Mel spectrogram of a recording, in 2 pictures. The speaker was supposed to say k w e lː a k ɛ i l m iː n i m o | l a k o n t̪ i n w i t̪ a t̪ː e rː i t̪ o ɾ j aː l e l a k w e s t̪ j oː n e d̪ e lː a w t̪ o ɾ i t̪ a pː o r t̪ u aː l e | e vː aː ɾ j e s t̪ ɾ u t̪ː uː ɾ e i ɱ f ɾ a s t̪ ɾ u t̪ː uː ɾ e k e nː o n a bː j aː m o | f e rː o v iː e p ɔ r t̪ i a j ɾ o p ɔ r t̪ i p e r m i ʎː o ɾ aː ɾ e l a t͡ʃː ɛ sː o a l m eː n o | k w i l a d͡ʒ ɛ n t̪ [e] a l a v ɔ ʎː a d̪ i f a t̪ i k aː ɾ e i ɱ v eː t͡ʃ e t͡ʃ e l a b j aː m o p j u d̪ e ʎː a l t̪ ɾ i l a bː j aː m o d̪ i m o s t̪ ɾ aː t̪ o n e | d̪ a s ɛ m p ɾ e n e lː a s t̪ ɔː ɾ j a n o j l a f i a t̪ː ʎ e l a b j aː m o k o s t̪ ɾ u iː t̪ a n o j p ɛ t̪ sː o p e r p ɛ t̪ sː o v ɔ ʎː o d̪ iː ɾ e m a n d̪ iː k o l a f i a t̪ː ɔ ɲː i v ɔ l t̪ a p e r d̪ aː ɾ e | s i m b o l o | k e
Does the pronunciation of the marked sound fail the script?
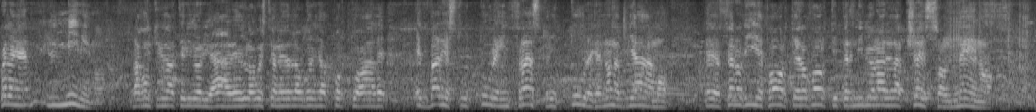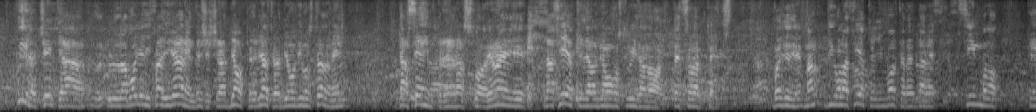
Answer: no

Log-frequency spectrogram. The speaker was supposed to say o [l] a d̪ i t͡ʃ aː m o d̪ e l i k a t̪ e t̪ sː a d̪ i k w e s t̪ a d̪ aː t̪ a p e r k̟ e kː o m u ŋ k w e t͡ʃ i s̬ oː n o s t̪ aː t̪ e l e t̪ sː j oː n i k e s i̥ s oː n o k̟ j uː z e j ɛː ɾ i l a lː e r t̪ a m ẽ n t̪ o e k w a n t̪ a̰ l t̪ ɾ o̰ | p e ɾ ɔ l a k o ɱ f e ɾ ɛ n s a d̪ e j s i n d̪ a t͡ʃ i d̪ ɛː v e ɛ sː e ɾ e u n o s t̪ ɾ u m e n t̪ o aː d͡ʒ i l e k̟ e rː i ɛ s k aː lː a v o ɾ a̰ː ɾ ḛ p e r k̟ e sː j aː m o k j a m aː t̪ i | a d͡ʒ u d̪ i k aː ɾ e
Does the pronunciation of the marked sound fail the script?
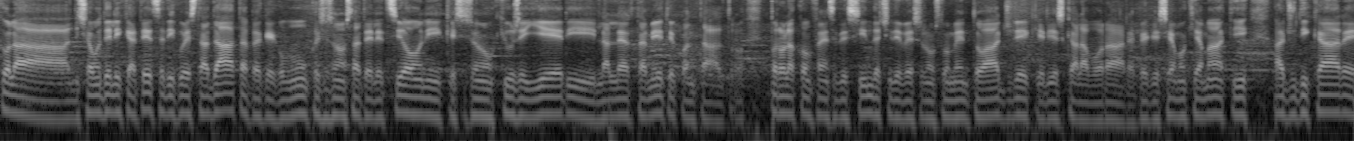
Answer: no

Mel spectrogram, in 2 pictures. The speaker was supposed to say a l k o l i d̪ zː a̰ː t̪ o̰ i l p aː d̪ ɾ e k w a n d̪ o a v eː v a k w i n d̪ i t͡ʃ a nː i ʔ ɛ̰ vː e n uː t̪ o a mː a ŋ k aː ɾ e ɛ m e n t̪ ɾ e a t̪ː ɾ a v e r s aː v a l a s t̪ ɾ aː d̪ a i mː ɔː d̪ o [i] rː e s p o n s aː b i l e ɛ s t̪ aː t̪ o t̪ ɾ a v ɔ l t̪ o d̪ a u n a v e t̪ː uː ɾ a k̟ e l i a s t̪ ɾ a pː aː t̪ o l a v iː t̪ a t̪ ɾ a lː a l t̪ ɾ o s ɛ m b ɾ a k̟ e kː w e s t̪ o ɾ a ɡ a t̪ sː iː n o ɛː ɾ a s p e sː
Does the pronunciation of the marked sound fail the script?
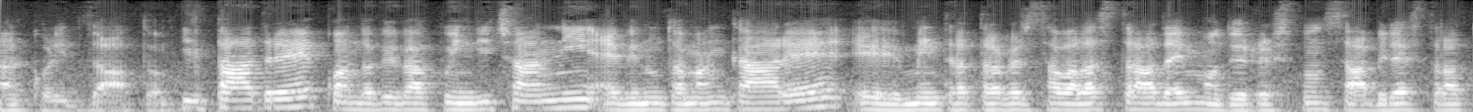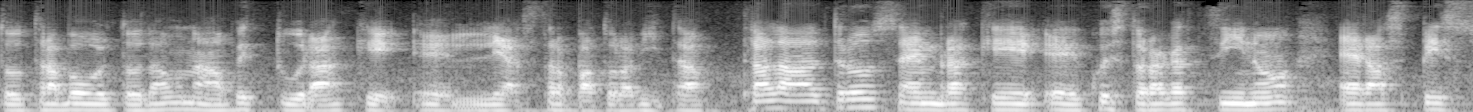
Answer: no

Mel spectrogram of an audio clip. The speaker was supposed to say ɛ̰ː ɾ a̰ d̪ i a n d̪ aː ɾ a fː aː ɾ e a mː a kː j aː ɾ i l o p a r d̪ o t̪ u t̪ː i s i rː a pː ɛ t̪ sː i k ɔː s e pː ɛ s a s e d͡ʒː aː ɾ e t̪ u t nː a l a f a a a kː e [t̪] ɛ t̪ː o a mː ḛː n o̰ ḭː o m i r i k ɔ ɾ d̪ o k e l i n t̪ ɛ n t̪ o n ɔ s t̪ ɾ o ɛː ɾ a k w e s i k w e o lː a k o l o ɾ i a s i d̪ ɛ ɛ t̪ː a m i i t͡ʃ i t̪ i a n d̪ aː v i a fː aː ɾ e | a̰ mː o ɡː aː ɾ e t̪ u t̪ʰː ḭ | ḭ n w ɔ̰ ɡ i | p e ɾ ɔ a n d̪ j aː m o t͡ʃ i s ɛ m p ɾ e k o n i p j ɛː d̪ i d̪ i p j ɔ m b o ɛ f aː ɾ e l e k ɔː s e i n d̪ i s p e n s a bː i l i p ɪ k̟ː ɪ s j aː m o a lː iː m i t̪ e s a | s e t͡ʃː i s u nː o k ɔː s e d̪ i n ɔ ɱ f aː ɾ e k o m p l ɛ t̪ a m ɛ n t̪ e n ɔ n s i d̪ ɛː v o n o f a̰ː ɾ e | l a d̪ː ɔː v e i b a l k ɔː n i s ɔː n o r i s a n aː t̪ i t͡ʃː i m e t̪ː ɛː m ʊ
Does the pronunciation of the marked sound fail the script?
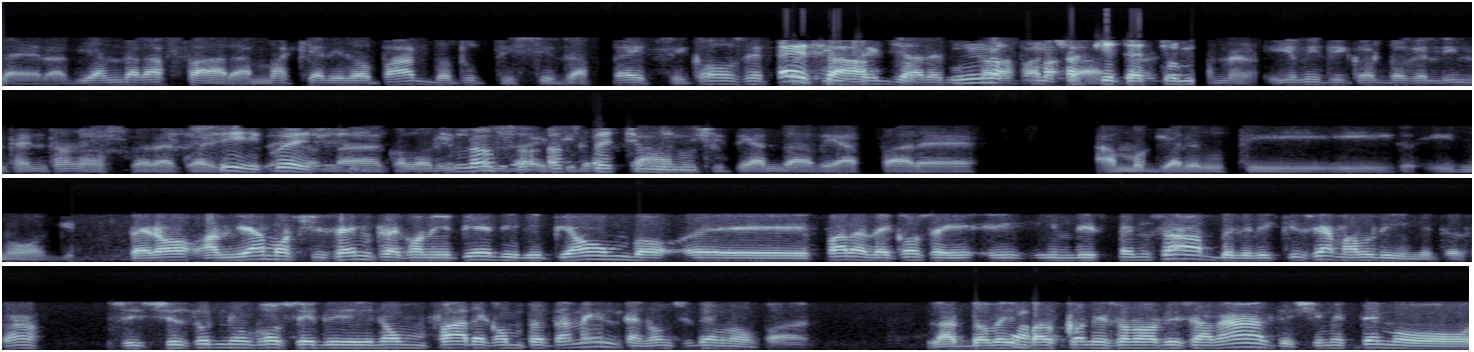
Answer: no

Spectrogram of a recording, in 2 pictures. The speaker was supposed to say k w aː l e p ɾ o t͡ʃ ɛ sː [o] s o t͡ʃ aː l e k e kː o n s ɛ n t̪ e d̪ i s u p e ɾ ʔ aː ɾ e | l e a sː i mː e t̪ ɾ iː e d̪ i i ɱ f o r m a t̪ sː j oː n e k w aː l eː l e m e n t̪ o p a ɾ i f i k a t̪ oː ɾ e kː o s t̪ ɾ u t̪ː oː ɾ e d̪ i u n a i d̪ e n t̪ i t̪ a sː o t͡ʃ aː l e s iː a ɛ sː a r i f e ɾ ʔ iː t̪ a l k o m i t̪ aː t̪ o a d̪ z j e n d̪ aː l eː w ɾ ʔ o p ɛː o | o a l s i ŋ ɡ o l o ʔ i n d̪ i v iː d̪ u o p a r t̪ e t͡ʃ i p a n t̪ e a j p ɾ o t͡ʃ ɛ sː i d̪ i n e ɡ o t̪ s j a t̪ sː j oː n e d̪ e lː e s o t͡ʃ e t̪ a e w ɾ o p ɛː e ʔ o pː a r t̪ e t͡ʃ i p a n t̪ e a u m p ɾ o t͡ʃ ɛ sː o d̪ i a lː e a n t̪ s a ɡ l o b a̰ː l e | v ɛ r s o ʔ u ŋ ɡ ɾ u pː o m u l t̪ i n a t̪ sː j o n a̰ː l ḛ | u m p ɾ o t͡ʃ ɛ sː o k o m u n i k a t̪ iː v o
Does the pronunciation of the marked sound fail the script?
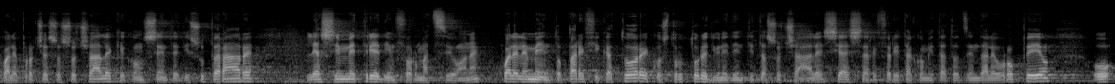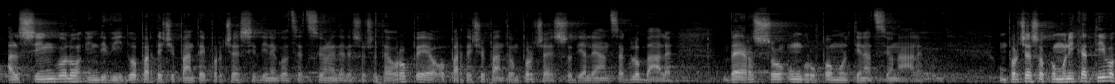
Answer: no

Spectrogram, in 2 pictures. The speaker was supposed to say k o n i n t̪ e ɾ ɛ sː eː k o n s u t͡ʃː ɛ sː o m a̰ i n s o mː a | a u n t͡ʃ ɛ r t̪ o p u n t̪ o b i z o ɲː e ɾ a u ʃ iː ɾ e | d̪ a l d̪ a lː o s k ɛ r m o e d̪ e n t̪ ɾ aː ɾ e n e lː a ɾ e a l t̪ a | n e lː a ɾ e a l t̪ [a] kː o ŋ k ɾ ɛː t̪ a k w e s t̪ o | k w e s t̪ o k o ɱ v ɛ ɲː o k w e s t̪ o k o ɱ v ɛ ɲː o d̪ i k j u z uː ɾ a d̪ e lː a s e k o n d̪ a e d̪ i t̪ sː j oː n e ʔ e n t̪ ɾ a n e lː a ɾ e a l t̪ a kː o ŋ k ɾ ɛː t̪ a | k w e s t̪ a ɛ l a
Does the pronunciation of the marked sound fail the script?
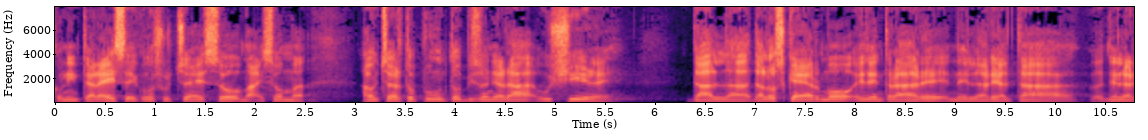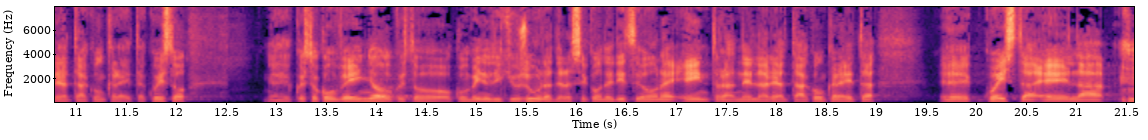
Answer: no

